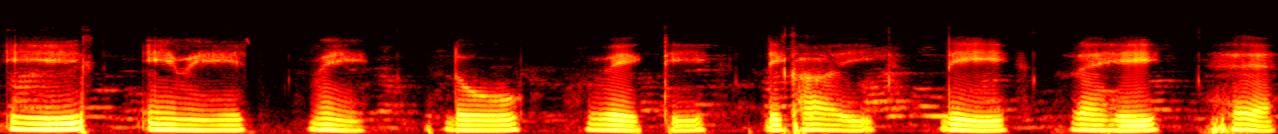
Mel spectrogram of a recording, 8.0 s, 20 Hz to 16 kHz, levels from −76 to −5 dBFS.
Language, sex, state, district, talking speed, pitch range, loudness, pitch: Hindi, female, Rajasthan, Jaipur, 65 wpm, 130-150 Hz, -15 LUFS, 140 Hz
